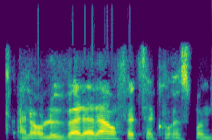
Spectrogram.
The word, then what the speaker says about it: Valhalla: Si, si, c'est Valhalla, ouais, très bien.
